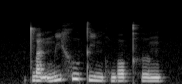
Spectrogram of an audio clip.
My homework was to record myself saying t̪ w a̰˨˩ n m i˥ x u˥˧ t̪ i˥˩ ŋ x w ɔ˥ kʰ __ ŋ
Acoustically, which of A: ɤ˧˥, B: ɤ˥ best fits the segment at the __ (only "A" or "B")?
B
